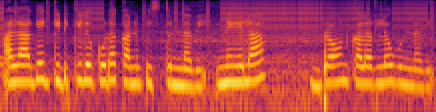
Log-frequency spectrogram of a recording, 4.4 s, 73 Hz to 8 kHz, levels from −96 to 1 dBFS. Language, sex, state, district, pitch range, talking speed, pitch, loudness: Telugu, female, Telangana, Mahabubabad, 245-265 Hz, 125 wpm, 255 Hz, -14 LUFS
